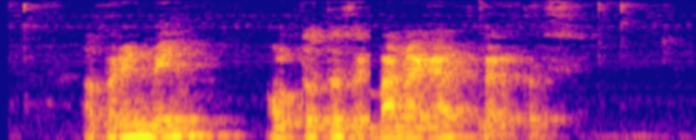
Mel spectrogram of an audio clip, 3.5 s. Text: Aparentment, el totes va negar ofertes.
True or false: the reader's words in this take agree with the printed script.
true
